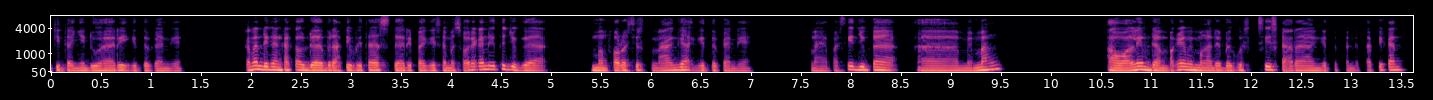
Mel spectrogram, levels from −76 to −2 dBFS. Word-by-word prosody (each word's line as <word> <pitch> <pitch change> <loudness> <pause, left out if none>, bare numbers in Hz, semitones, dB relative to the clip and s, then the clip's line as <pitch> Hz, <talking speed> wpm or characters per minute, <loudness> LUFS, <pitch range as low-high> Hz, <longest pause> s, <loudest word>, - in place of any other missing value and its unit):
jedanya 120 -1 -1
2 120 0 +1
hari 125 -2 0
gitu 120 0 -5
kan 115 -1 -4
ya. 115 - -8 0.7
Karena 185 - +3
dengan 160 -2 +5
Kakak, 145 +1 +2
udah 135 0 +5
beraktifitas 130 +1 0
dari 125 0 0
pagi 125 0 -2
sampai 125 -1 -2
sore 130 +4 -1
kan, 175 - +3
itu 180 +1 0
juga 130 -6 0 0.5
memforsir 130 +1 +1
tenaga, 130 +4 +1
gitu 125 -1 -4
kan 115 -1 -6
ya. 115 -1 -9 0.6
Nah, 115 -1 -6
ya - - -10
pasti 115 - -2
juga 145 -3 +2 0.2
eee, 120 -1 -2
memang 150 - +2 1.1
awalnya 135 +3 +5
dampaknya, 155 +8 0
memang 130 -2 +2
ada 120 - +1
bagus 120 +3 -3
sih 165 - +2
sekarang, 120 -1 -3
gitu 115 -2 -8
kan. 115 0 -10
Tapi 115 +6 -7
kan 155 0 +1
125 Hz, 175 wpm, -24 LUFS, 120-140 Hz, 1.1 s, dengan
